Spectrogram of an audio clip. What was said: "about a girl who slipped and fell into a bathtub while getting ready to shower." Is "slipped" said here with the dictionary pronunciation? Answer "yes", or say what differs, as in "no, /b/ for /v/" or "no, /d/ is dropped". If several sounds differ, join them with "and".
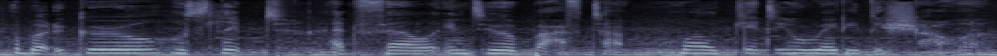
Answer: yes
